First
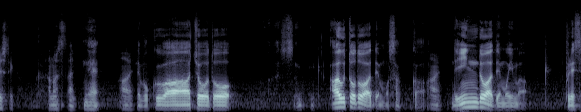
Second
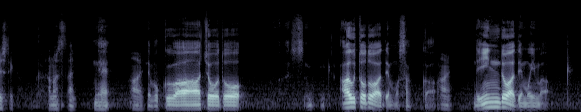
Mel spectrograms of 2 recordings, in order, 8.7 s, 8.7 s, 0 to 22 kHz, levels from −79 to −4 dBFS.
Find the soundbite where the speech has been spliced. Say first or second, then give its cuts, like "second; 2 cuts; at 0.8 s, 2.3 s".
first; 2 cuts; at 1.2 s, 6.7 s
